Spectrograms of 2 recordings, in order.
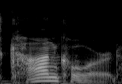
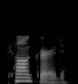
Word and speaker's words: Concord: title of the episode is Concord or Concord Concord Concord let's see how they say it conquered conquered Jesus conquered I love it but I'm not would it so concurrence concurrence concur concur ConEd all right I'm going just go with conquered so let's see what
